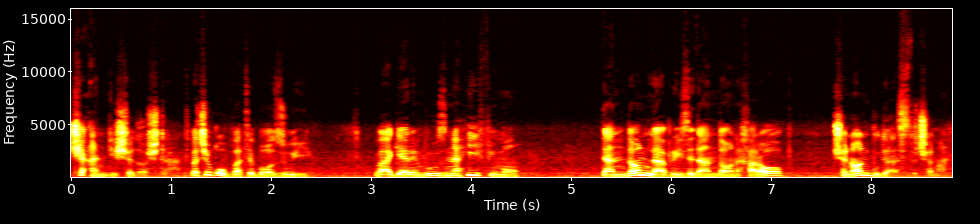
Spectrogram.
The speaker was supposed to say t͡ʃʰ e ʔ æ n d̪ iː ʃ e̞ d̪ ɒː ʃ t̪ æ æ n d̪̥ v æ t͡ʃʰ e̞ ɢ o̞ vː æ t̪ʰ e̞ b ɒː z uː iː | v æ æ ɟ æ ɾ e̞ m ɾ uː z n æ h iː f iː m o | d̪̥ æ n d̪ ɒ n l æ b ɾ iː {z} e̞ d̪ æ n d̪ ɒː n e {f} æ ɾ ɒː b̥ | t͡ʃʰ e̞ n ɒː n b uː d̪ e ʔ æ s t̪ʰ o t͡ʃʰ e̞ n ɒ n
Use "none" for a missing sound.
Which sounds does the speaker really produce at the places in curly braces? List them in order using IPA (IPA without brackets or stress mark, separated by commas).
z, x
